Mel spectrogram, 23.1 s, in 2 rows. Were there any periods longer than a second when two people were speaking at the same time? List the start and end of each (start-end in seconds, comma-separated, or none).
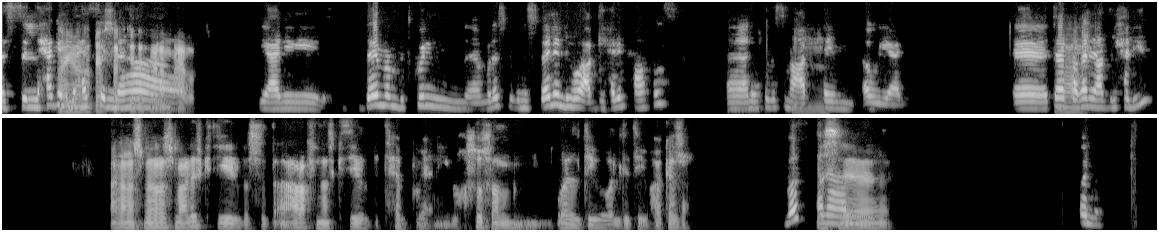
0.6-1.9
